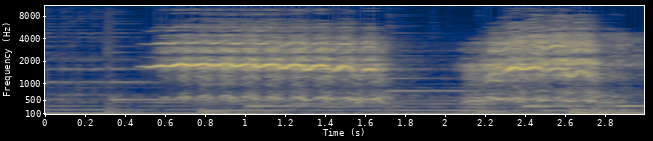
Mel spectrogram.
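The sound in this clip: A horse pulling a cart neighs twice, first a long shrill whinny with a wavering pitch, then a shorter one, over steady low background tones.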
